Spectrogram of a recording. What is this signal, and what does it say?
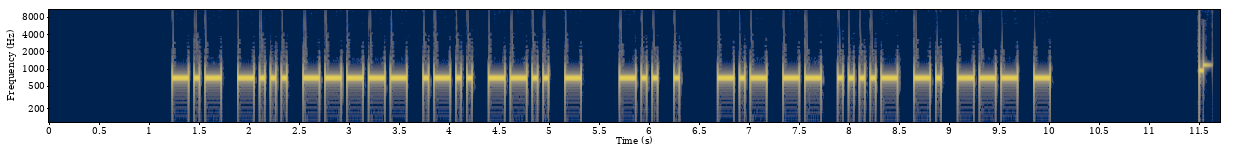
Morse code, heard as a keyed tone, about 22 wpm, 700 Hz. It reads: KB0LZT DE KM4NOT
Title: USA Callsign DE Callsign - 6 Characters - 22wpm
